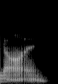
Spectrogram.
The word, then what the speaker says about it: gnawing: Mostly because I despise the silent G in gnawing, a snotty little consonant.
